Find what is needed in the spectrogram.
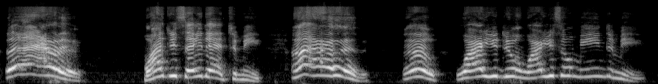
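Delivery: high, loud wounded whine, cries of hurt; whiny hurt inner child. Retold or imitated. Host mocking a triggered inner child, high loud whine. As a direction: squeal like a triggered child taking offense. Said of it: "Oh, that's your inner child".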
